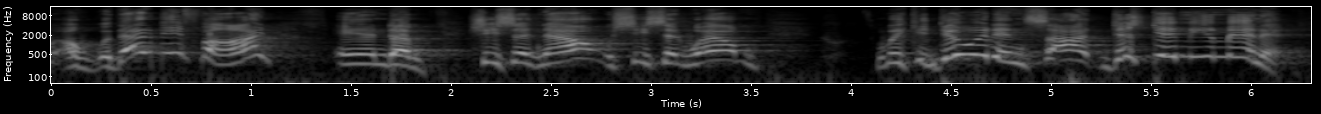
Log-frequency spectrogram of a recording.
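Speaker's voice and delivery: lightly voiced country woman; [name]'s voice.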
